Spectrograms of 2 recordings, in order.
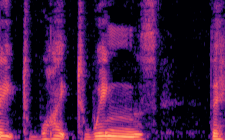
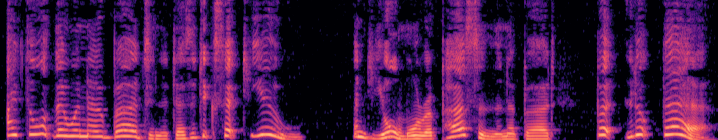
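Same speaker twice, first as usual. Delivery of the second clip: put-on high boy's voice, rising to a call; questioning boy; 8 semitones higher than usual. A narrator's reading. Philip to the parrot over cocoa, high and puzzled, then exclaiming. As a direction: voice a puzzled boy who suddenly spots something. Philip talks, spots something.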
